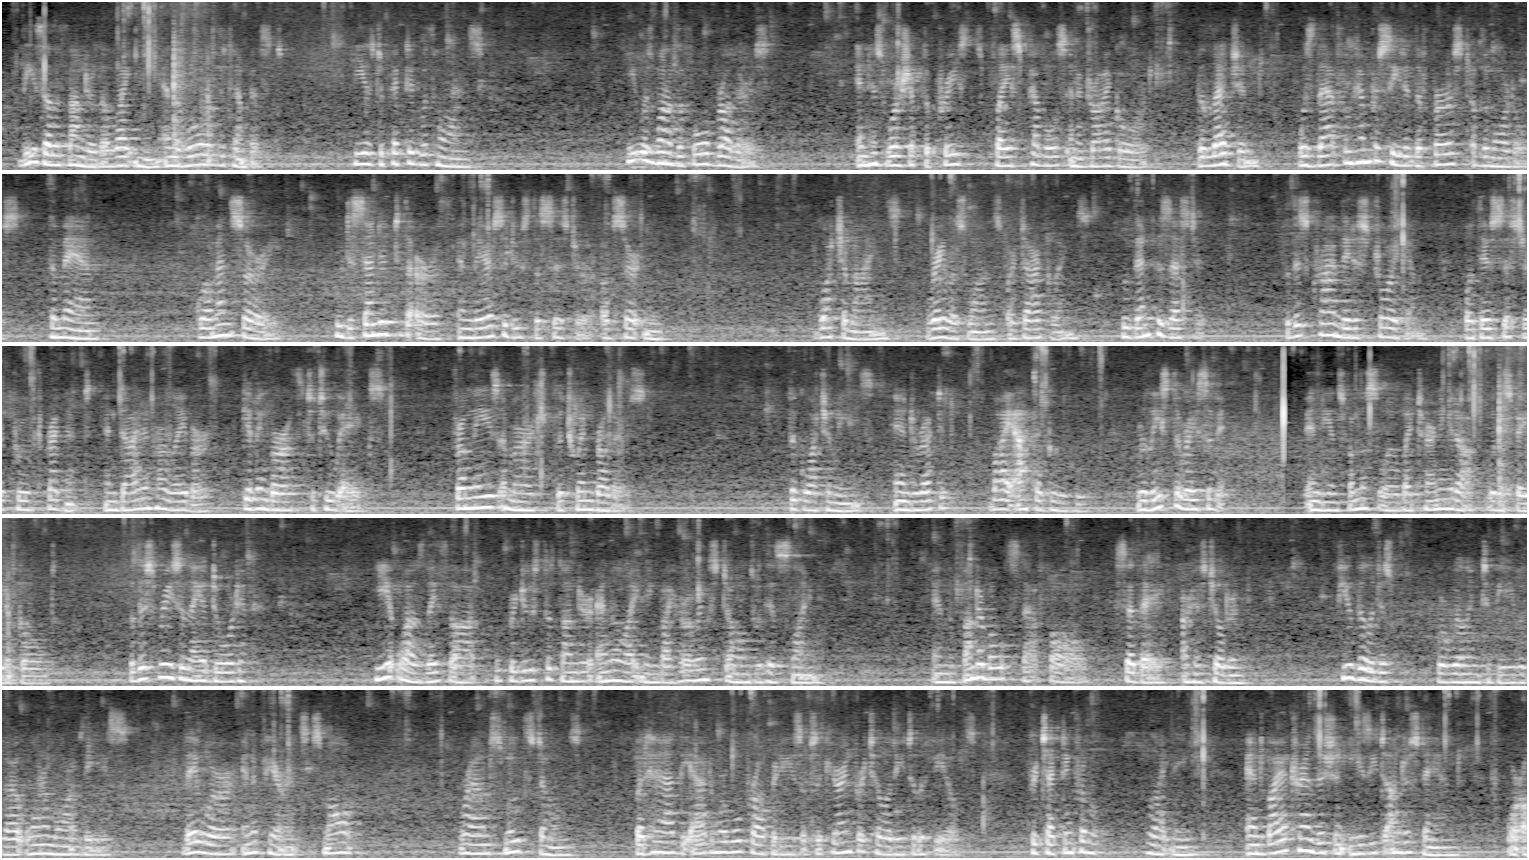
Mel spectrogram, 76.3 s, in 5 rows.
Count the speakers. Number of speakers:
1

